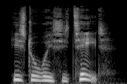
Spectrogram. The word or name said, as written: historicitet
